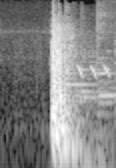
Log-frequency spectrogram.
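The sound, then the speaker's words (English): A single heavy thud of a man throwing his head into a wall hits suddenly after silence, followed by a ringing, wobbly tone and a few short high Tweety Bird chirps fading out. “So I know we're listening, but he threw his head into the wall.”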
